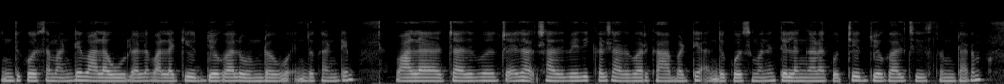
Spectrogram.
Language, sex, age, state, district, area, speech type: Telugu, female, 18-30, Telangana, Nalgonda, urban, spontaneous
